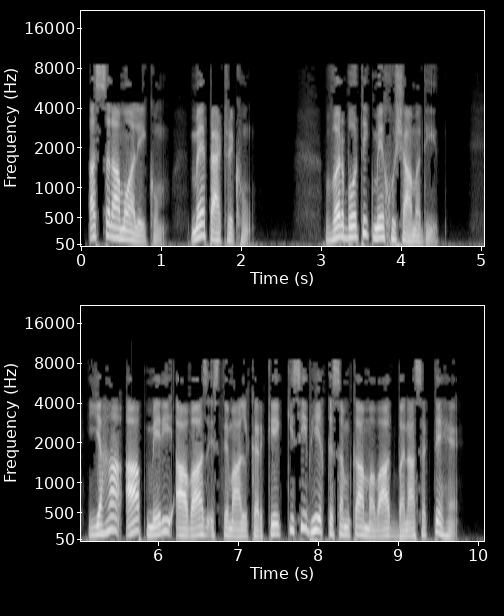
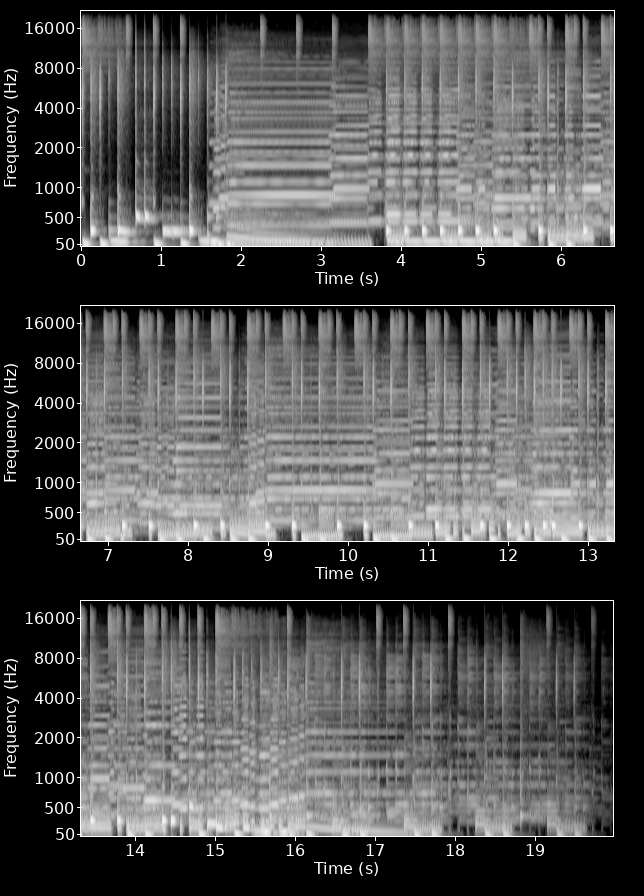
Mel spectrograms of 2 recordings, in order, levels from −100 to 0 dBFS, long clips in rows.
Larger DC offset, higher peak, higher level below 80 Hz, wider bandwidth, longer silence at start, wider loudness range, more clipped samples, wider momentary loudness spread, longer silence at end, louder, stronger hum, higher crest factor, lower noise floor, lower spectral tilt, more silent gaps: neither; about the same, 0 dBFS vs 0 dBFS; second, -44 dBFS vs -22 dBFS; second, 8.8 kHz vs 20 kHz; about the same, 0.1 s vs 0 s; about the same, 4 LU vs 5 LU; neither; about the same, 14 LU vs 12 LU; about the same, 0.35 s vs 0.4 s; second, -19 LUFS vs -16 LUFS; neither; first, 20 dB vs 14 dB; first, -61 dBFS vs -37 dBFS; about the same, -5.5 dB/octave vs -5.5 dB/octave; neither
